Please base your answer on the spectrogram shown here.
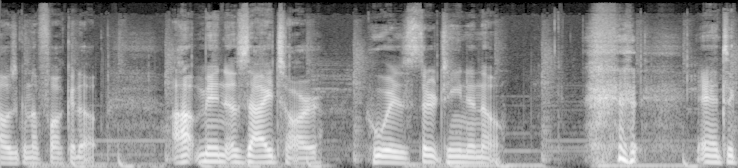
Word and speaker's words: Ottman Azaitar: Ottman Azaitar, who is 13-0.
